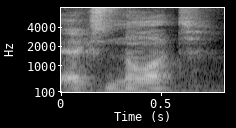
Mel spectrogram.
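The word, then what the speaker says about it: x₀: one point that's what the X 0 and the y 0 we pronounce that X naught and y naught okay that's what those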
